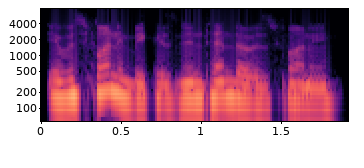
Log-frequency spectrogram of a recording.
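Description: A man's voice: on the high side, racing, dry recording. A young man who used to do voice work, chatting casually in a dry, offhand way. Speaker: voice actor. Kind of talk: casual group chat. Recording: dry, phone-like call audio.

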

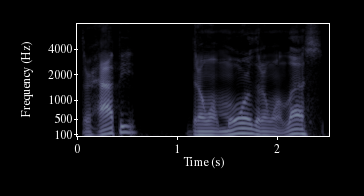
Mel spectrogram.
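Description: Low-pitched and animated, a man speaks fairly quickly in studio-quality audio with no room sound. Co-hosting a laid-back podcast, he recounts a story in a loose, wandering way with lots of filler words.

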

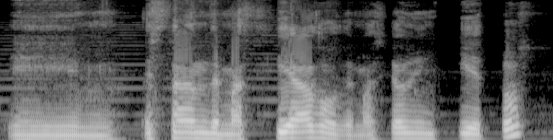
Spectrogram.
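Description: A man's voice: mid-range voice, normal speed, dark tone, faint music behind. A man telling a ghost story in casual chat, hesitant and full of fillers. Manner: hesitant, many fillers and restarts.

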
